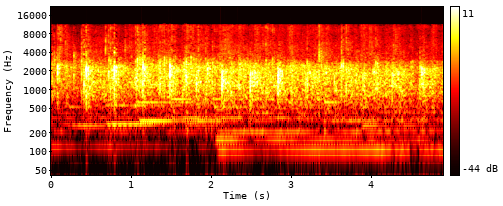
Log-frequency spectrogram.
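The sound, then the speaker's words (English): Congregation applauding at a church service, a steady wash of many hands clapping at an even, sustained loudness throughout. “Thank you. Clap your hands for me.”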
